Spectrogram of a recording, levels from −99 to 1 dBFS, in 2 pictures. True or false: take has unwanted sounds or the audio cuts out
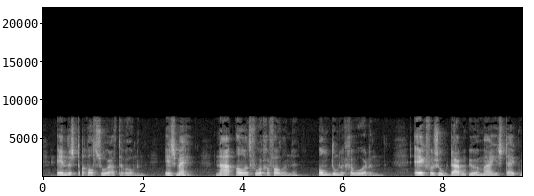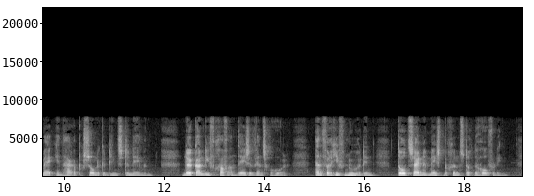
true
